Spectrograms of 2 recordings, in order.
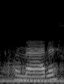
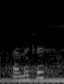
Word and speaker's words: clematis: to be cleaned out a clematis or clematis however you want to pronounce it is actually coming up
